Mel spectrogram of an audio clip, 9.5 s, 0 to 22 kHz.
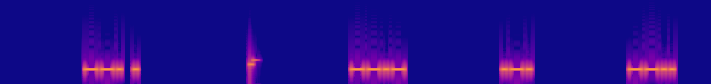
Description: Morse code, heard as a keyed tone, about 22 wpm, spaced as for 8 wpm, 700 Hz. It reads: GE QRZ
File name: Top 90 QSO Elements - 8x Character Spacing - 22wpm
